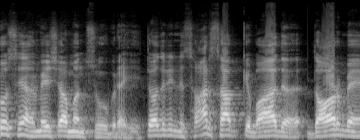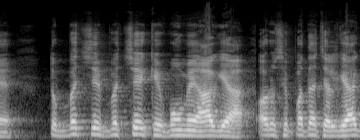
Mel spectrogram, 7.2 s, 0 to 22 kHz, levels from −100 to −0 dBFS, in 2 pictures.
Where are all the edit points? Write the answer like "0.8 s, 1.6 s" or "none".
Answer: 1.3 s, 3.0 s, 6.1 s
